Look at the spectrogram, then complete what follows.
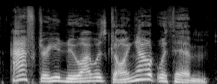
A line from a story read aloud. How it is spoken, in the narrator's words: Alan yelled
